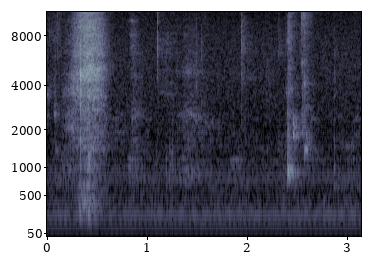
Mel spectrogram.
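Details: Mother sneezing while talking with her very young daughter: one loud, breathy burst at the start, then a quieter sharp sound, over a steady room hum; a single sneeze.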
